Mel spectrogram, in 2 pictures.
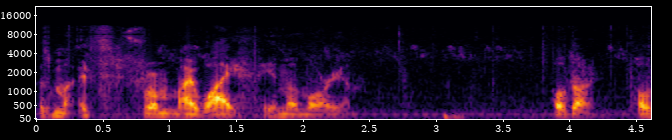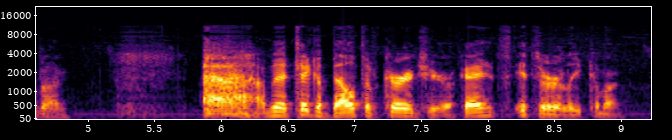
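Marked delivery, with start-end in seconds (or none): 0.0-4.8 very quiet, hushed, low, choked-up voice. Retelling a friend's answer about his tattoo, the speaker choking up. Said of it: "I'm getting I'm getting emotional".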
